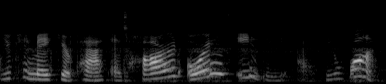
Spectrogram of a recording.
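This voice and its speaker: A woman presenting as a children's librarian teaches young viewers in simple, clearly phased steps, her high-pitched voice very animated at normal speed. The recording has its highs cut off and slight background noise.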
